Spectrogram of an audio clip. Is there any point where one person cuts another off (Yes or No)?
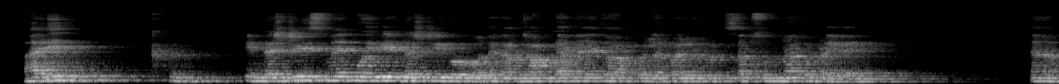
No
